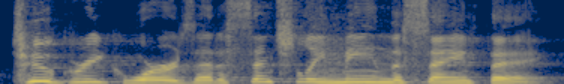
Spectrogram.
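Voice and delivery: ordinary talk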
